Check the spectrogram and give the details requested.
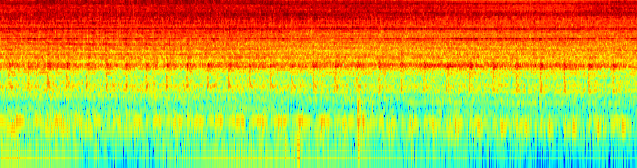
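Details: Brand new Wahoo Kickr Core smart bike trainer spinning: steady regular light clicking/knocking about three a second over a loud rushing hiss; repetitive clicking noise.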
